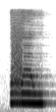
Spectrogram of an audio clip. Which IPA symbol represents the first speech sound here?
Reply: v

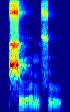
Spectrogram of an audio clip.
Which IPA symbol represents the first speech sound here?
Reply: ʂ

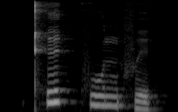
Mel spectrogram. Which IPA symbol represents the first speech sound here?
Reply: kʰ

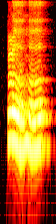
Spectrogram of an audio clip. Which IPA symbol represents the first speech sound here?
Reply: ɭ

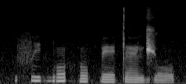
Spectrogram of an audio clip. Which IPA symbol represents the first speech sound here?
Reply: f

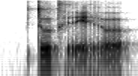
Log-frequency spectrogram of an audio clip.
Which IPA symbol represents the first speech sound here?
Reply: t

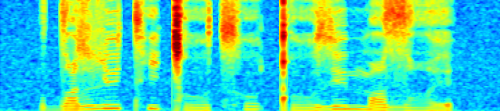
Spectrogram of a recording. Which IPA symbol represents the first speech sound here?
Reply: dˤ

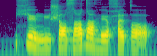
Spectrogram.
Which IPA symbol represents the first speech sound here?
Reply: ç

